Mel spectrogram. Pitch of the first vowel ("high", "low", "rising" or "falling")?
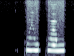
high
